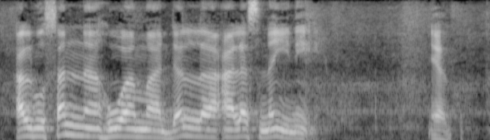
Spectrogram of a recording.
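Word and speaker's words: اثنين: Al-musanna huwa ma dalla ala isnaini. Ya. Untuk isnain itu hamzahnya hamzah wasal, sehingga ketika di tengah kalimat hamzahnya tidak terbaca, sehingga bacanya ala isnaini, bukan ala isnaini, bukan.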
